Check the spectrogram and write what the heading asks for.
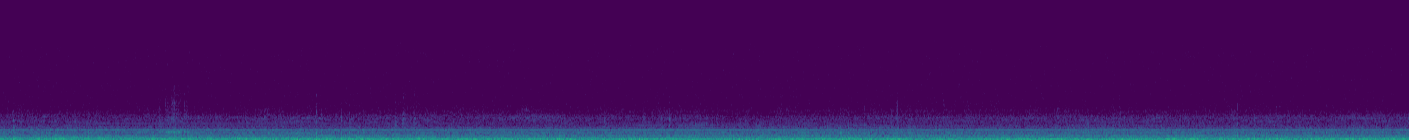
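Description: Steady low drone of a ship's engines and machinery under way, with a faint steady whine above it.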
